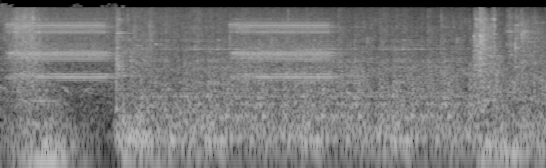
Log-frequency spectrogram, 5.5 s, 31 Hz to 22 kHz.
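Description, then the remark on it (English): Heavy hydroponics pressure doors on a spaceship grind shut to seal off a hull breach, with a loud, steady mechanical rumble, while a harsh electronic buzzer sounds in two bursts and a sharp clank lands near the end. “Sealing hydroponics pressure doors in 3, 2, 1...”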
